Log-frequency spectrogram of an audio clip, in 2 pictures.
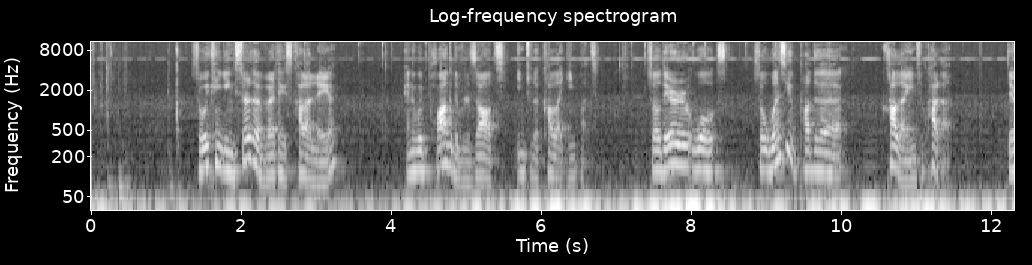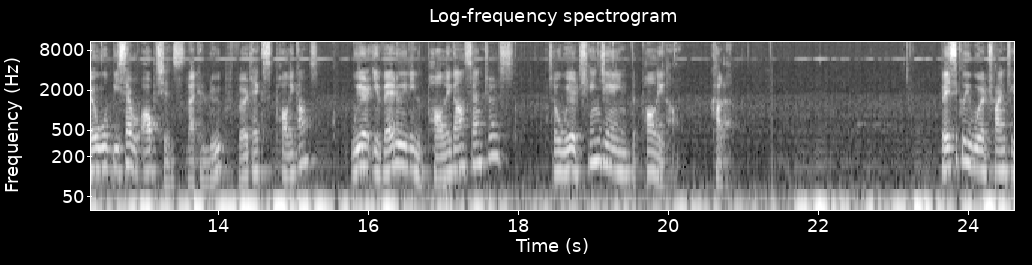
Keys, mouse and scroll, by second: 3.7-4.7 drag, 7.3-8.3 drag, 8.9 drag, 10.0 drag, 12.4-15.5 drag, 16.0-19.3 middle drag, 19.3-22.3 drag, 22.7-24.6 middle drag.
